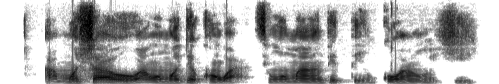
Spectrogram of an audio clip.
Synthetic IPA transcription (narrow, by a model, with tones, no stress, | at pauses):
a˨mɔ̃˧ʃa˦o˧a˨w̃ɔ̃˧mɔ̃˧dɛ˦kã˨˦wa˦˨ti˦w̃ɔ̃˦mãː˧n̩˦te˦˨tḛ˨ŋ̩˨˦ko˦a˦˨ɾ̃ũ˨ji˨˦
